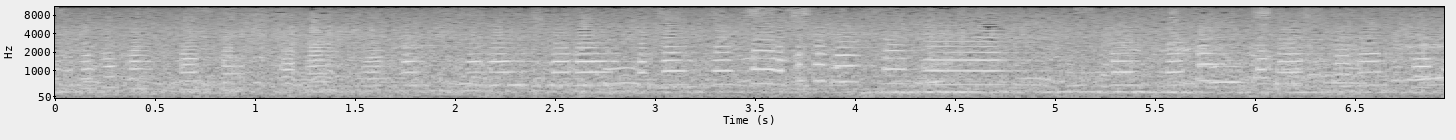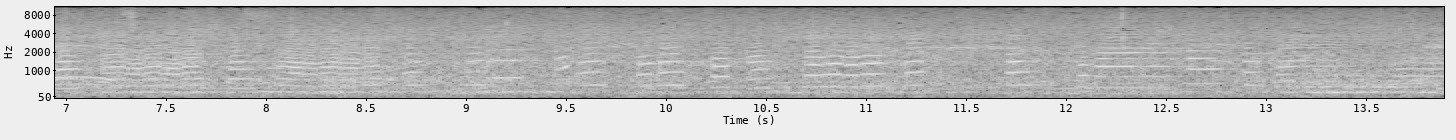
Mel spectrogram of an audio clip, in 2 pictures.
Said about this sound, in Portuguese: Um cara tocando o corneta aqui, velho. Vamos filmar. Deixa eu ver se dá pra ouvir.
